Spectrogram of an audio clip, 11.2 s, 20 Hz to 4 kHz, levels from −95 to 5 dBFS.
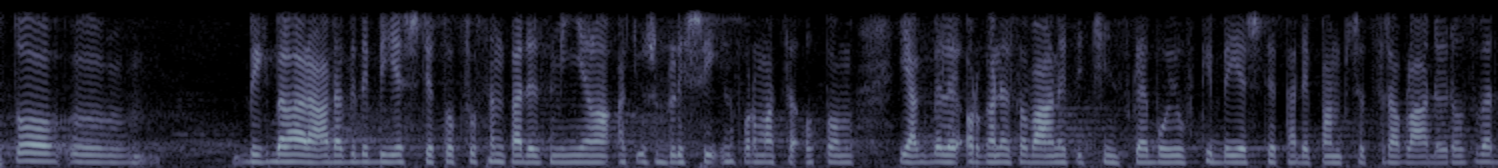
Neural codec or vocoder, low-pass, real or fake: vocoder, 44.1 kHz, 128 mel bands every 256 samples, BigVGAN v2; 3.6 kHz; fake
